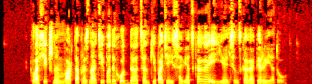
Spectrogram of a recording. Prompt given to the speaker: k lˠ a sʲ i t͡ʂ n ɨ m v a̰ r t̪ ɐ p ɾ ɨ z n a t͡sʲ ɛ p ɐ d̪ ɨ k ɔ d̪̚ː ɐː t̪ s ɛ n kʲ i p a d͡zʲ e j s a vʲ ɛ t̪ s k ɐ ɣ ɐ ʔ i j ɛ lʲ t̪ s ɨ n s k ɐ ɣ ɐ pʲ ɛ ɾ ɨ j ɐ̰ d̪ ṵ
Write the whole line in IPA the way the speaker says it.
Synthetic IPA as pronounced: k lˠ a sʲ i t͡ʂ n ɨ m v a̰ r t̪ ɐ p ɾ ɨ z n a t͡sʲ i p ɐ d̪ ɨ x ɔ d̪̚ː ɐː t̪ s ɛ n kʲ i p a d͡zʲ e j s a vʲ ɛ t̪ s k ɐ ɣ ɐ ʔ i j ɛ lʲ t̪ s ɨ n s k ɐ ɣ ɐ pʲ ɛ ɾ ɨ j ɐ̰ d̪ ṵ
